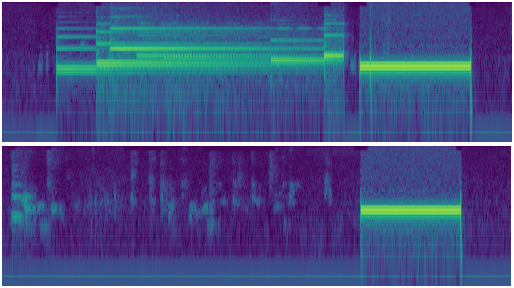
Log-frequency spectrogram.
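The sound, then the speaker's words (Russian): Telephone line tones play while a call is transferred on hold. A layered multi-tone signal comes first, then a long steady beep, a pause with faint clicks, and a second identical beep. “оставайте на линии, приведу звонок на тендерный отдел.”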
